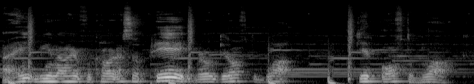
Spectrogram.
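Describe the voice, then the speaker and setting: A man's voice: medium pitch, normal speed. A young man with a strained, fading voice, giving casual slangy commentary over a football video game and getting frustrated with the plays. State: losing his voice. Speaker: gaming YouTuber. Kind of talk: gameplay commentary. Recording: roomy echo with background music.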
